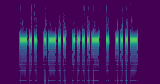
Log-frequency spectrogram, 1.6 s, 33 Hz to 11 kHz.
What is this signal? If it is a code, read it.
Morse code, heard as a keyed tone, about 53 wpm, 700 Hz. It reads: DL4EV
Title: DXCC-100 Call Signs - 5 Characters - Repeated 3x - 50wpm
